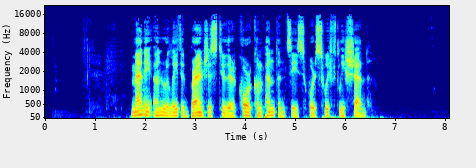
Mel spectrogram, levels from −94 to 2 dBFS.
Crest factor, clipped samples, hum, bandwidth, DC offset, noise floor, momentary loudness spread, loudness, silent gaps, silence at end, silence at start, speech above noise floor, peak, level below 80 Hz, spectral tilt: 22 dB; under 0.1%; none; 16.5 kHz; under 0.1%; -82 dBFS; 8 LU; -27 LUFS; none; 1.65 s; 1.7 s; 56 dB; -8 dBFS; -48 dBFS; -4.5 dB/octave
